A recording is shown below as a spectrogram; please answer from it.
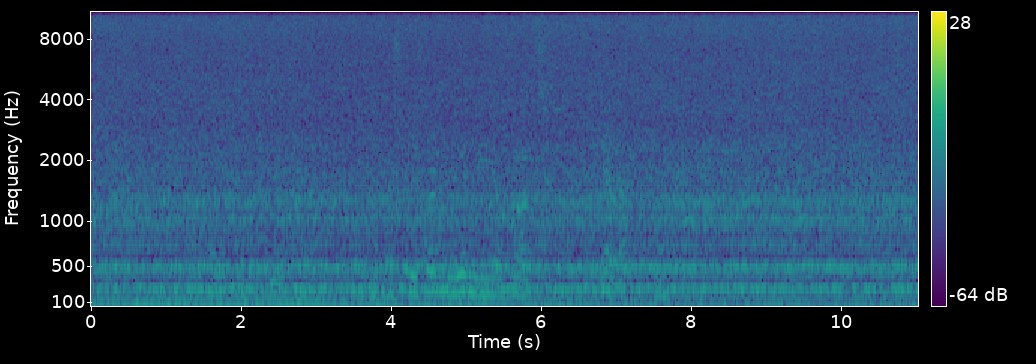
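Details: Buzzing mass of swarming honey bees, located at a rain gauge and gathered into a box, producing a continuous wavering hum, with faint speech-like sounds partway through.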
